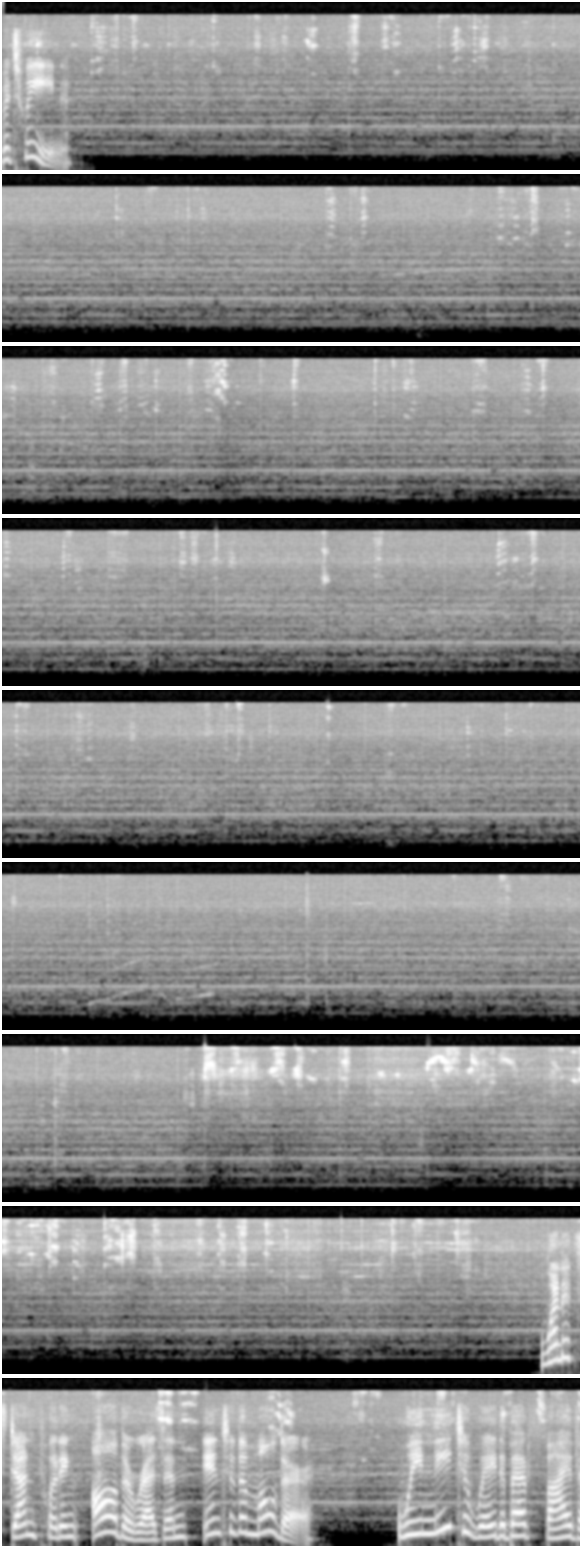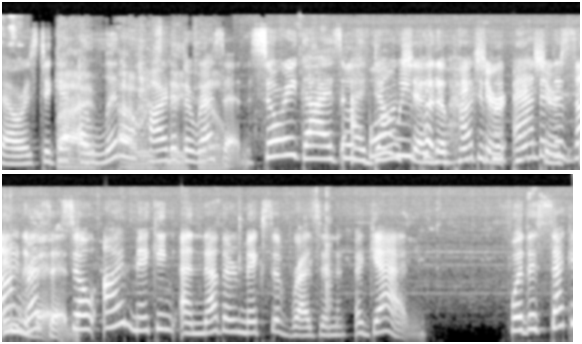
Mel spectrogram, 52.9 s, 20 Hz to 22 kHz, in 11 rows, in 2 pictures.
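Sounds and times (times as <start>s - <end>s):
faint steady hum: 38.2s - 41.2s, 41.8s - 51.7s.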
